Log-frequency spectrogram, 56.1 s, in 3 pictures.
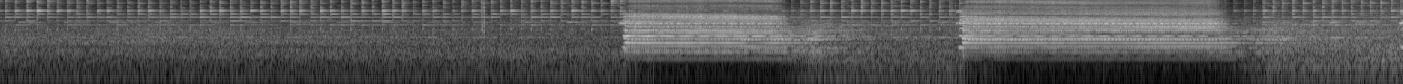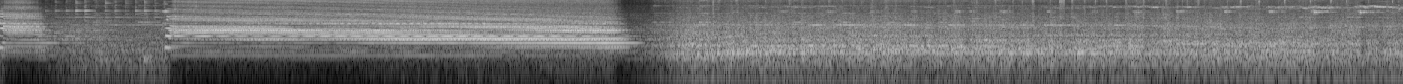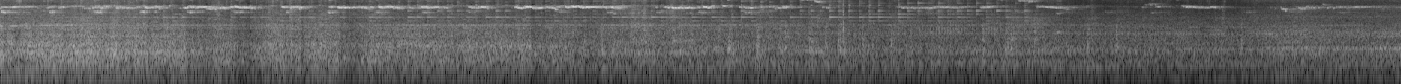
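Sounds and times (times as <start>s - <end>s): locomotive air horn chord: 8.3s - 11.2s, 12.8s - 17.0s, 18.7s - 19.6s, 20.9s - 27.4s
flanges squealing: 27.2s - 56.0s
train wheels clicking over rails: 27.3s - 56.0s.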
